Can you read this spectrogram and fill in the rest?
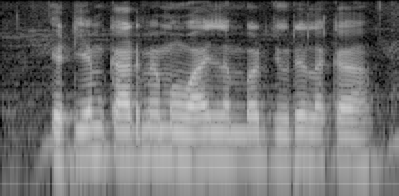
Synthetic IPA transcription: eːʈiemkaːɾɖmẽmoːbaːɪlnə̃mbəɾd͡ʒuɾelɐka

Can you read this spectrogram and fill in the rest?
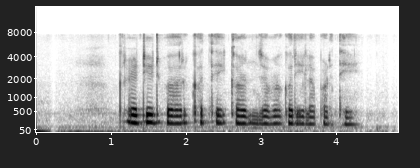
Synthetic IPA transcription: kɾeɖɪʈʋəɾkʰət̪ʰekənd͡ʒəmakəɾelapəɽt̪ʰe

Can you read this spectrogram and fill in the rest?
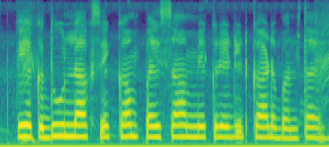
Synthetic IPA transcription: eːkd̪uːlaːkʰsekəmpəɪsamẽkɾeːɖɪʈkaːɾɖbənt̪aɦɛː

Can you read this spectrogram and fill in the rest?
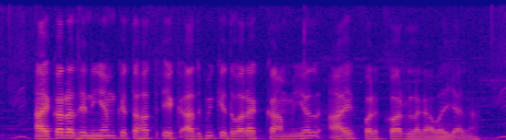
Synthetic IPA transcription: ajkəɾəd̪ʱinijəmket̪əɦət̪eka̰d̪miked̪ʋaɾakamijəla̰jpəɾkəɾləɡabəld͡ʒalã

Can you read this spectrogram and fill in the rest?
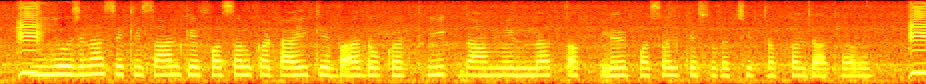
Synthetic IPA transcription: ijoːd͡ʒnasekɪsaːnkefʰəsəlkəʈaːikebaːd̪oːkəɾʈʰiːkd̪aːmːɪlːat̪əklefəsəlkesʊɾəkʃɪt̪ɾəkʰəld͡ʒaːt̪aweː

